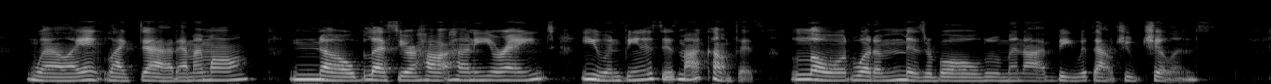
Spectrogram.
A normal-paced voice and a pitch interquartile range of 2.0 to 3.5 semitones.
Yes: average, 150 wpm; average, 2.9 semitones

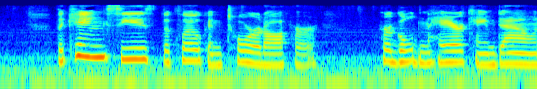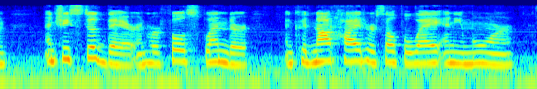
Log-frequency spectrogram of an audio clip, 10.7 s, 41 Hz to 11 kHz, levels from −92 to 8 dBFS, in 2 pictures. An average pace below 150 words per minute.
No: average, 175 wpm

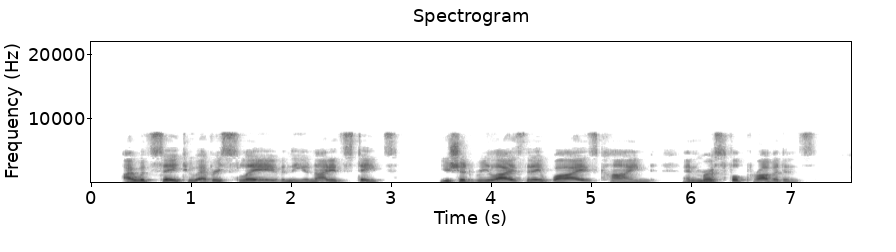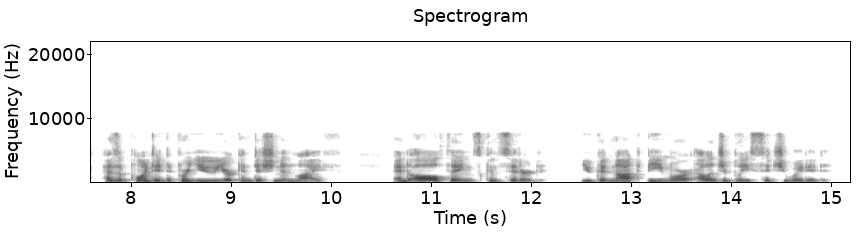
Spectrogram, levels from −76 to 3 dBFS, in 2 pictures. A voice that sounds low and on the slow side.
No: low, 120 Hz; average, 155 wpm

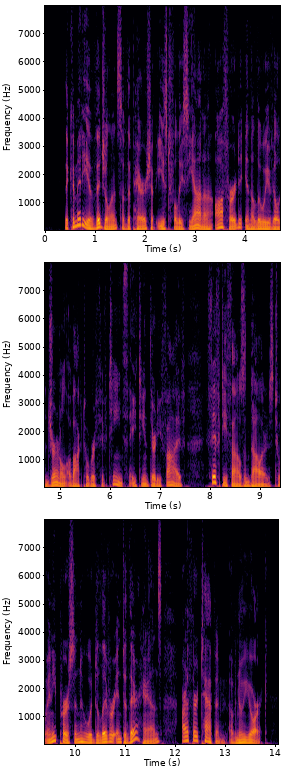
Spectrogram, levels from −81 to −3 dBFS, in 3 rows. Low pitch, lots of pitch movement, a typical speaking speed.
Yes: very low, 85 Hz; wide, 6.2 semitones; average, 155 wpm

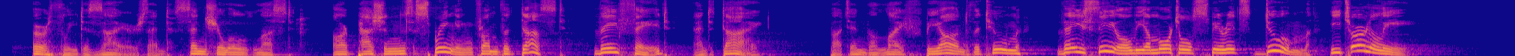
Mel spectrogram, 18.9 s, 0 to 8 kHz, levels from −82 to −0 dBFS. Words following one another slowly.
Yes: slow, 75 wpm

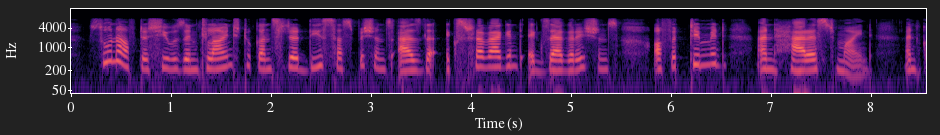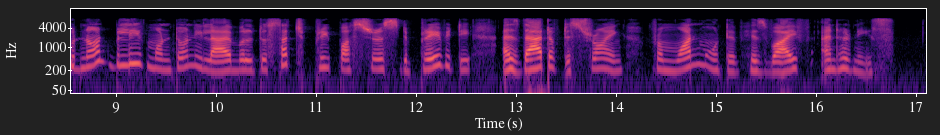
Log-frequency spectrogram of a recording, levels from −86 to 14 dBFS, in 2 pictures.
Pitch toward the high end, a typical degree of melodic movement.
Yes: high, 230 Hz; average, 3.9 semitones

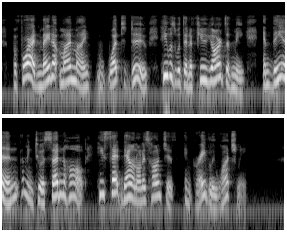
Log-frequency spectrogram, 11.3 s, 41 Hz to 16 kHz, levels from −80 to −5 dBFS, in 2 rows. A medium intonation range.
No: wide, 6.0 semitones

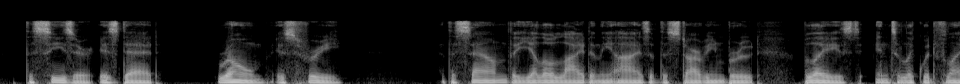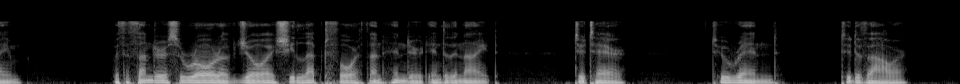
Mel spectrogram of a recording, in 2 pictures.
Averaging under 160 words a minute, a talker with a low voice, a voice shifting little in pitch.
Yes: average, 140 wpm; very low, 80 Hz; narrow, 1.8 semitones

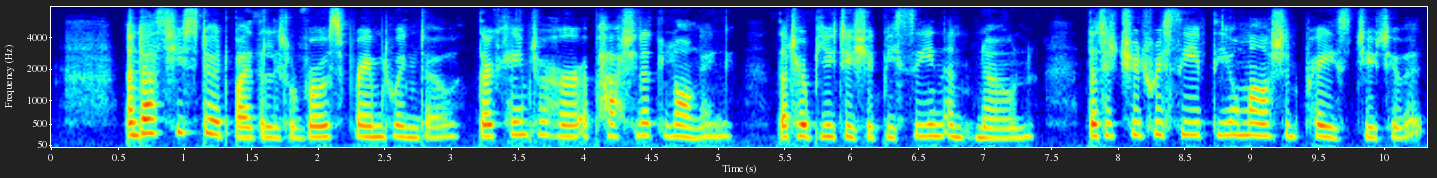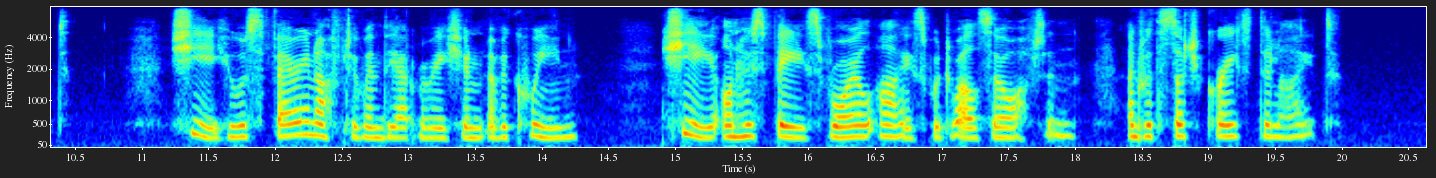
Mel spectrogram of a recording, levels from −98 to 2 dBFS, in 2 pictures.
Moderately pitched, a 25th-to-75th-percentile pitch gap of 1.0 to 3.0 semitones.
No: high, 235 Hz; narrow, 2.5 semitones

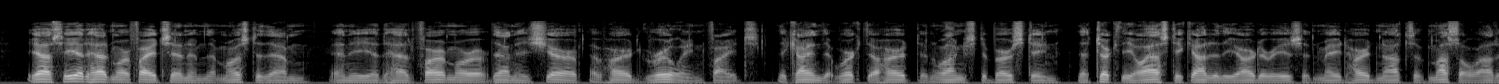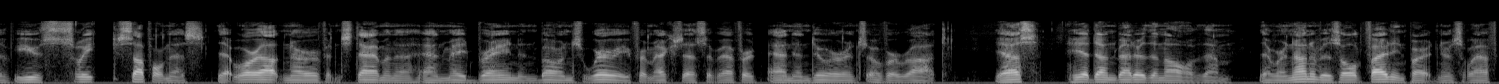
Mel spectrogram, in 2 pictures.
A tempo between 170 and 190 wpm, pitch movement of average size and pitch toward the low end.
No: average, 185 wpm; narrow, 2.2 semitones; low, 100 Hz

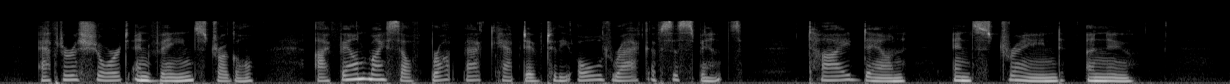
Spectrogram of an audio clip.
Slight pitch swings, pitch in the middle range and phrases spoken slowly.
No: average, 3.8 semitones; medium, 180 Hz; slow, 110 wpm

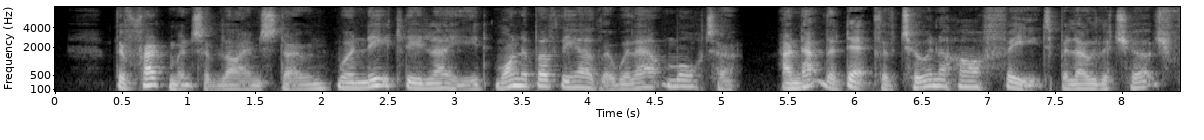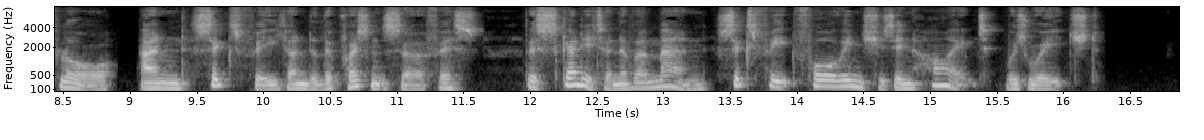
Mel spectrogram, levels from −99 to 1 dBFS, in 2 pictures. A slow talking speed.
No: average, 155 wpm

